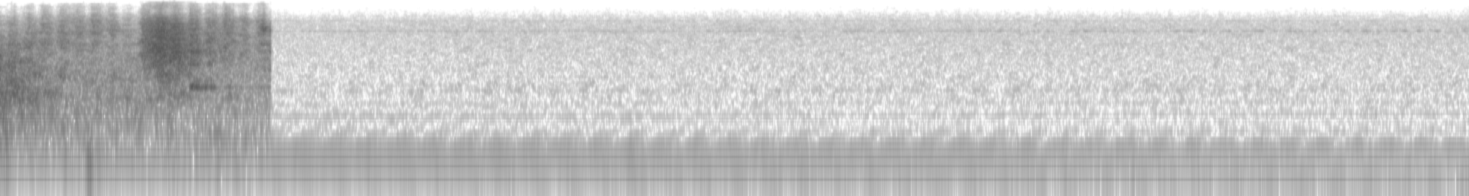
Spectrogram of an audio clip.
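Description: Faint, steady electrical mains hum from the sound system. It follows a loud, noisy sound in the first few seconds, which swells again about a second and a half in and then cuts off abruptly.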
